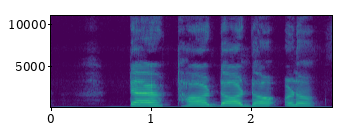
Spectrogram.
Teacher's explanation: फिर ट वर्ग बोला जाता है हमारा मूर्धन्य से।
